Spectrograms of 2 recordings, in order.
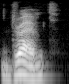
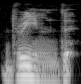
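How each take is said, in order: First: The word ends with a t sound. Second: The word ends with a d sound. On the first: This is the British form. "the past participle dreamt" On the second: This is the American form. "Americans say dreamed"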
